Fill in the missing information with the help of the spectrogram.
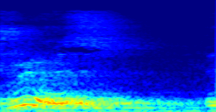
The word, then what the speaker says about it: Druze: The Druze, it rhymes with Jews, right?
